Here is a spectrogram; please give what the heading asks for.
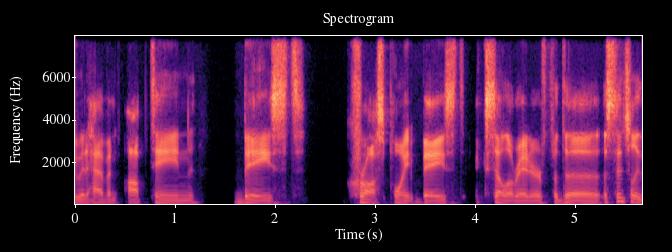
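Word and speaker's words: XPoint: about it so I should also call them Cross Point and not Point uh because I but they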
